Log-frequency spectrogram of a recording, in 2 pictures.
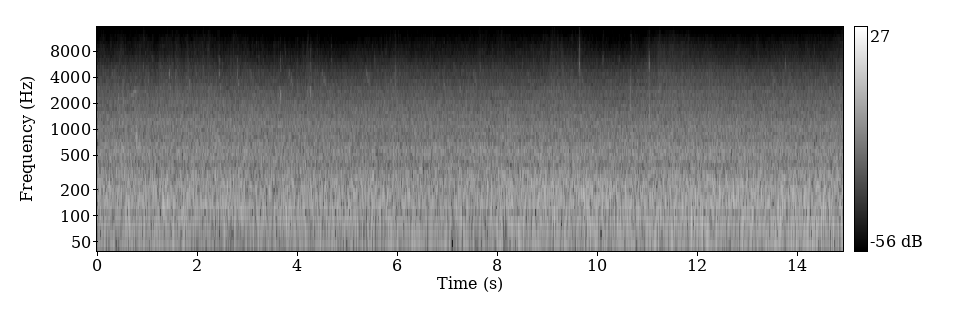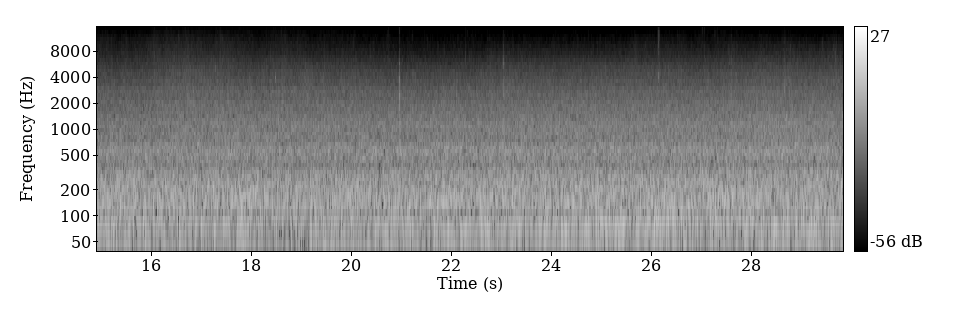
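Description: Steady rushing of sea surf.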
